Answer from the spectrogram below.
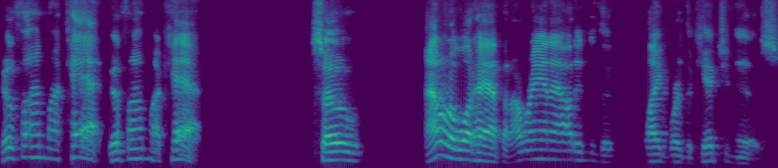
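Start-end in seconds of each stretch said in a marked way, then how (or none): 0.0-2.0 pitched-up, urgent screaming cry. Retelling a tornado hitting the house: imitating someone screaming. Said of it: "Chloe starts screaming".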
